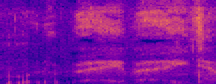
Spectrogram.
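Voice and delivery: breathless whispered praise to a pet; hushed coo to a purring cat. Real, not acted. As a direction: whisper sweet nothings to the cat. Whispering baby talk to cat.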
